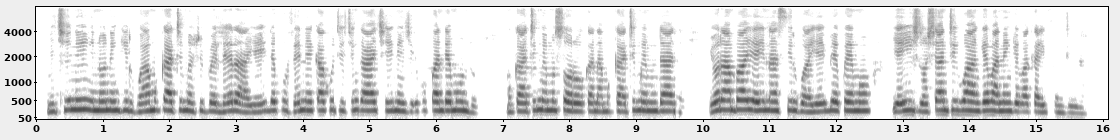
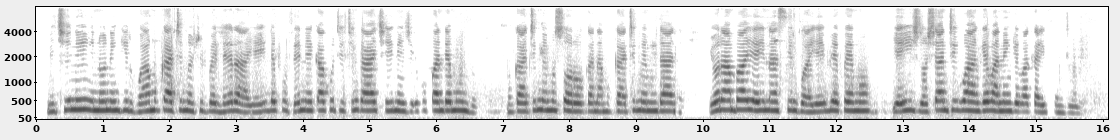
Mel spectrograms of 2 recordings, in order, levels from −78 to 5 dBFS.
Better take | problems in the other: first | noise reduction (neural separator model SepFormer DNS4)

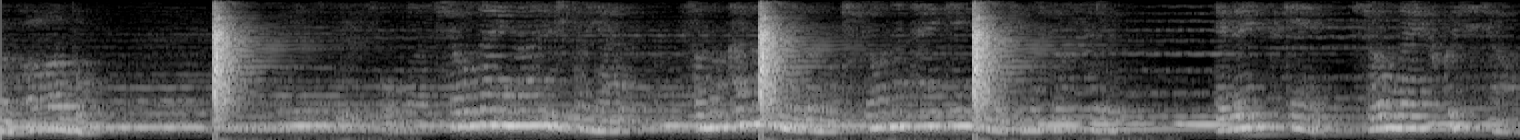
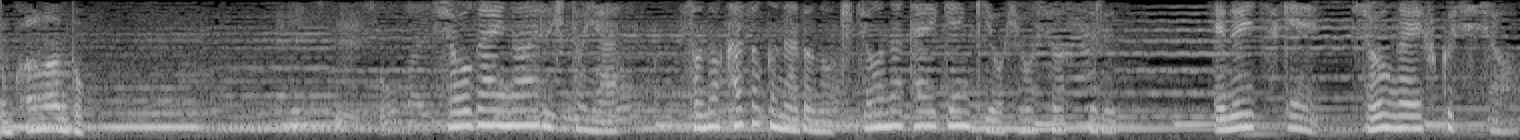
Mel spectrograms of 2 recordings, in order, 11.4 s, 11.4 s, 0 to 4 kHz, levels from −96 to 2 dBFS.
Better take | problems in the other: second | background sound (Clapping); 4 dB above the speech // room echo; dies away in 0.9 s

